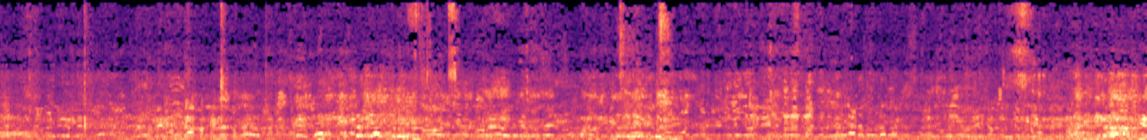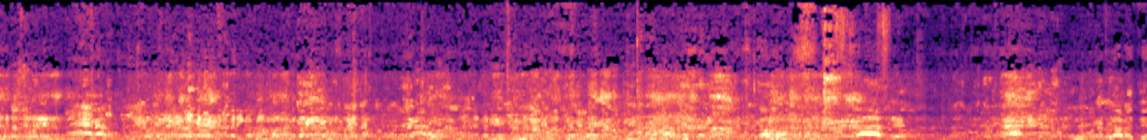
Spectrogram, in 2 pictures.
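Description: A large outdoor crowd chatters and calls out.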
